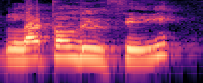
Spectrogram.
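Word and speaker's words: Leppalúði: I forgot how to pronounce his name. Lepuluthi. Lepaluthi.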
